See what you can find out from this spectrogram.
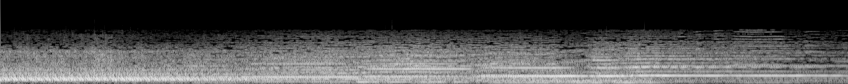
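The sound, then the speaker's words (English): A police motorboat engine roars loudly and steadily at speed, its droning hum holding a constant tone that shifts slightly in pitch partway through, with no voices. “a schooner with auxiliary power is matched against a police boat”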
